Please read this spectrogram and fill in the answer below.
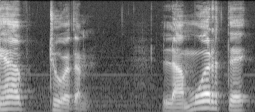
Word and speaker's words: muerte: Muerte needs to emphasize the er. Muerte, muerte.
